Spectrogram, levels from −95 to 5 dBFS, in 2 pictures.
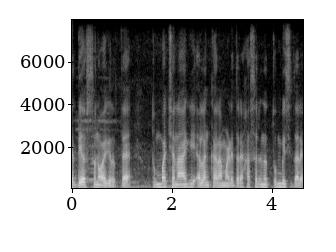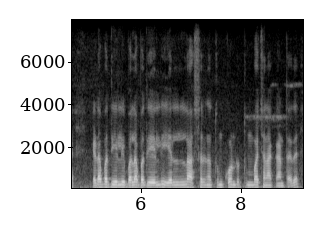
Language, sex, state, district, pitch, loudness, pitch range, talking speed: Kannada, male, Karnataka, Raichur, 125 Hz, -20 LUFS, 120-135 Hz, 95 wpm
